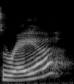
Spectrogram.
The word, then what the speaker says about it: Sreya: I pronounced this correctly, I think it's Sreya. Is that right? Please correct me. It's right. I pronounced it correctly? Hey, yeah, you did. Yeah, you did. I know people get confused because there's no H, but yeah.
